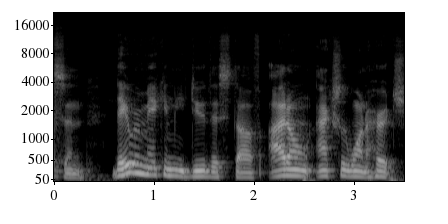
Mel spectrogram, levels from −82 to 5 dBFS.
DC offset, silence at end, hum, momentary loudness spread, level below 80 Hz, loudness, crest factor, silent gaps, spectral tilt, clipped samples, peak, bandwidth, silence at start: under 0.1%; 0 s; none; 9 LU; -62 dBFS; -32 LUFS; 18 dB; none; -6.5 dB/octave; under 0.1%; -14 dBFS; 13.5 kHz; 0 s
